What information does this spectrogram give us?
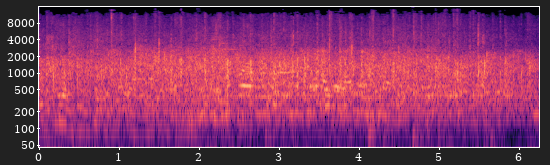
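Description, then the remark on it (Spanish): A crowd applauds steadily, a dense wash of many hands clapping at an even, fairly loud level that holds without pause for several seconds. “¿Ese aplauso es a favor o en contra de lo que dice?”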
